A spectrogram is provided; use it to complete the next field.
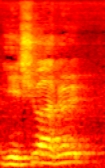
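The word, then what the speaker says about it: ישוע: 그거 이제 유대인들이 한 거고, 요거를 예수아를 헬라 말로 예수스라고 이렇게 발음해요. 예수스 헬라 말로는. 그리고 이제 본래 히브리 말은 예수아.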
